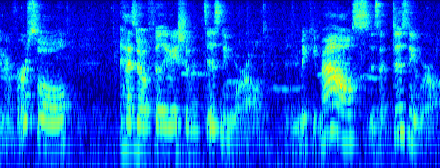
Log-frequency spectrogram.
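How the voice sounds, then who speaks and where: A woman speaks at a moderate pace. There is audible room echo and light background noise. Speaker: theme park performer and dancer. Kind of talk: casual talk to camera. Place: home room. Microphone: camera far.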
